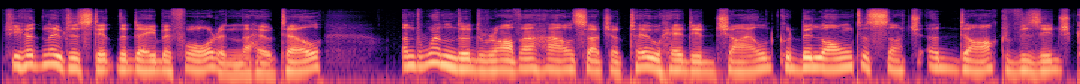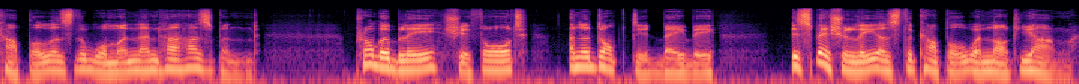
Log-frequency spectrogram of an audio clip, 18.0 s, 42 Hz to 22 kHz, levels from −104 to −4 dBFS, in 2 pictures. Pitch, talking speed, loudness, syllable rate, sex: 125 Hz, 150 wpm, -21 LUFS, 4.6 syllables/s, male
